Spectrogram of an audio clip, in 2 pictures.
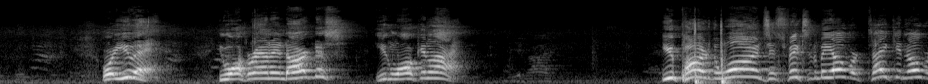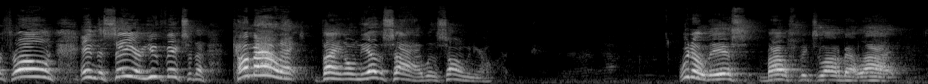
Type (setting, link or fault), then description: setting, large echoing room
